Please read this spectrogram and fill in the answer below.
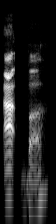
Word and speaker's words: APBA: Weekends are reading and puttering time, also sports research time, certainly basketball and Celtics, but boning up on baseball for the APBA, pronounced APBA, not spelled out.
